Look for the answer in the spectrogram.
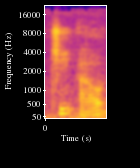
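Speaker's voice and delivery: Chiao drawn out as chee-AH-o; wrong pronunciation. Shown as a demonstration. Teacher repeats the mistake for learners, mispronounced. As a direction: slowly sound the i in Chiao as a syllable. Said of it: "no es".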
